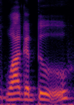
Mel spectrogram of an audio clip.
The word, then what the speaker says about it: Uagadou: Well, I'm pretty sure like I think the African one is Wagadu, which is spelled like Uagadou.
